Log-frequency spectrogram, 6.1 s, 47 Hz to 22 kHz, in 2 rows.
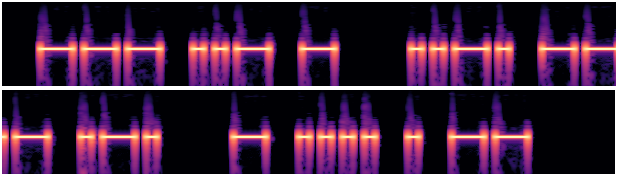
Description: Morse code, heard as a keyed tone, about 21 wpm, 700 Hz. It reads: OUT FOR THEM
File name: practice / 22wpm / Sets of 7 Words - 22wpm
